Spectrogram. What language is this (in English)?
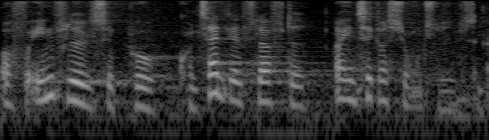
Danish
